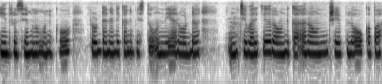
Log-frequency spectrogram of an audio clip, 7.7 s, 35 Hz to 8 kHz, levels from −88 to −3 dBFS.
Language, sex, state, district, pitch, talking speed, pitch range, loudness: Telugu, female, Andhra Pradesh, Krishna, 255 Hz, 125 wpm, 250-265 Hz, -15 LUFS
